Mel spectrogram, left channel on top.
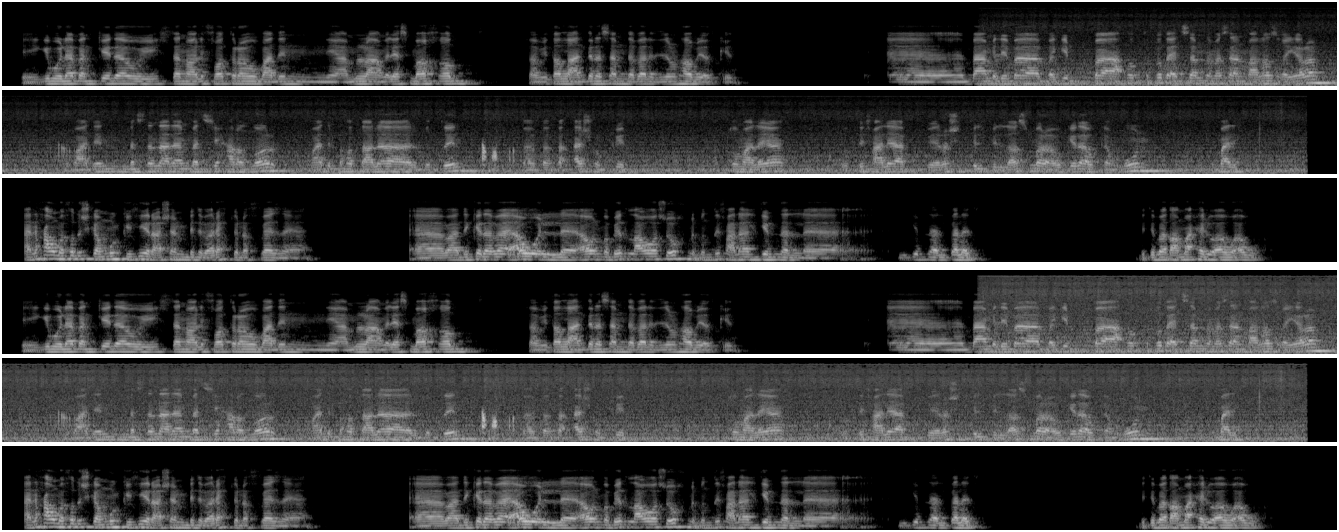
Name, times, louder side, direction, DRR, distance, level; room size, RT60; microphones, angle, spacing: voice 1, 0.2-4.8 5.3-7.4 8.9-13.4 14.0-18.3 18.6-19.7 20.5-21.3 21.7-25.1 25.4-25.8 26.9-29.8 30.8-35.4 35.7-36.5 38.1-39.3, right 1 dB, 5° right, 0.3 m, -27 dB
sound 1, 9.8-26.4, right 5 dB, 70° right, 1.7 m, -32 dB
head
